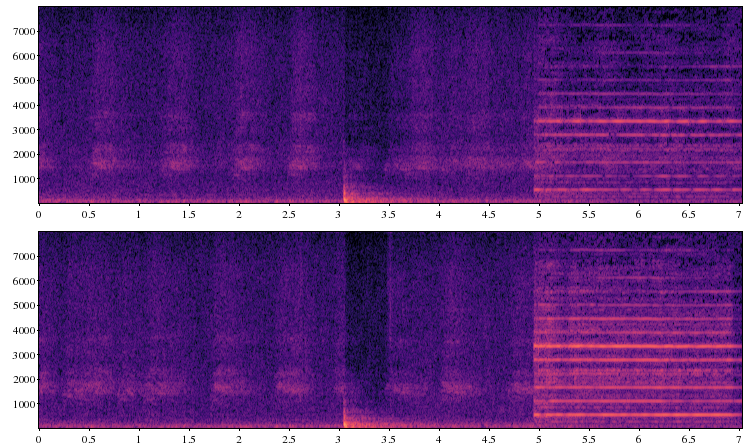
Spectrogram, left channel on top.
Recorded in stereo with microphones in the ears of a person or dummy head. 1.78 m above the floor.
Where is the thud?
15° left (ahead or behind), 2.5 m.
